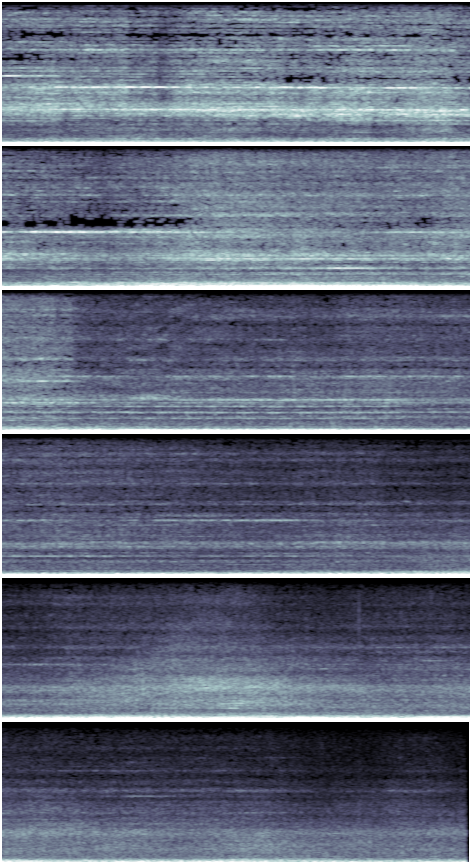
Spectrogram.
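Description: Loaded cement hopper wagons rolling along the track, with a thin high-pitched wheel squeal over a low rumble for roughly the first ten seconds. After that, the low diesel hum of the trailing TR-class locomotive takes over as the train draws away.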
